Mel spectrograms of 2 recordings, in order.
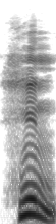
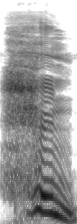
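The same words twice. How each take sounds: First: The h is soft and plain. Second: The h is harsh and throaty. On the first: The speaker calls it right. "নর্মালভাবে হিন" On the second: The speaker calls it wrong. "যদি এরকম হা হলে হিন এরকম হতো"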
